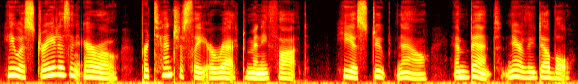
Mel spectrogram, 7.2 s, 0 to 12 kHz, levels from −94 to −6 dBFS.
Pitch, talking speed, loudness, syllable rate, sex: 200 Hz, 140 wpm, -16 LUFS, 4.4 syllables/s, female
